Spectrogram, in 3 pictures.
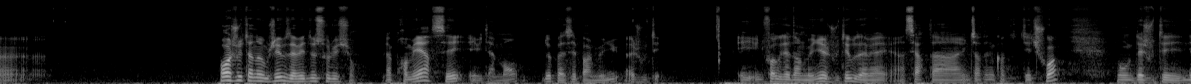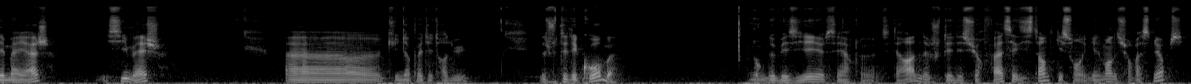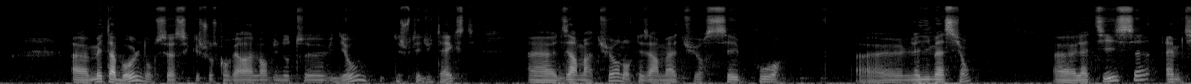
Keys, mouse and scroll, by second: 6.2-14.3 drag.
